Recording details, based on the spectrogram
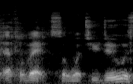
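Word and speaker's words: f(x): I have f ofx. That's how you say it. It's not f* x, that's f ofx.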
